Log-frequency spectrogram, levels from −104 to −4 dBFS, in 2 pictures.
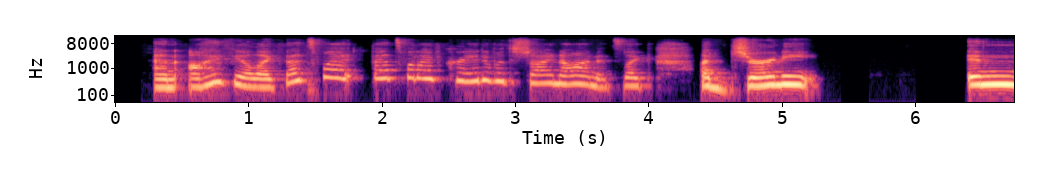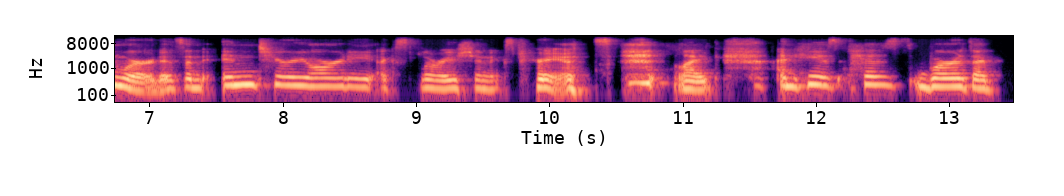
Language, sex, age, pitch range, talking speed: English, female, 30-49, 155-250 Hz, 135 wpm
